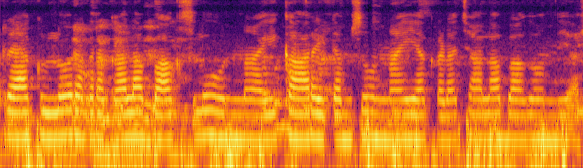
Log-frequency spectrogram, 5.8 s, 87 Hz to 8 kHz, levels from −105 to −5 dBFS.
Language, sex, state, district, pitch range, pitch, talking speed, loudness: Telugu, female, Andhra Pradesh, Sri Satya Sai, 180-190 Hz, 185 Hz, 115 wpm, -16 LUFS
